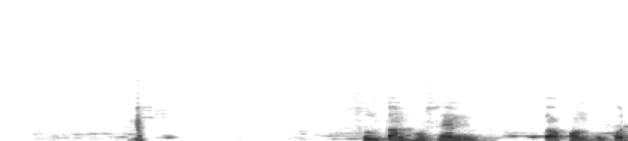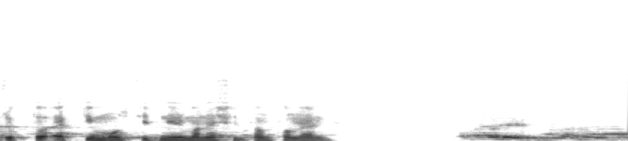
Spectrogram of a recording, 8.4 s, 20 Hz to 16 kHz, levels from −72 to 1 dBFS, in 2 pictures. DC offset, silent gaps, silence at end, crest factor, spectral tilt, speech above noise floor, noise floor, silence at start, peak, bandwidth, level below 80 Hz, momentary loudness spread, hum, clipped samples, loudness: under 0.1%; none; 0 s; 18 dB; -11 dB/octave; 65 dB; -82 dBFS; 0.85 s; -2 dBFS; 4.6 kHz; -60 dBFS; 13 LU; none; under 0.1%; -19 LUFS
